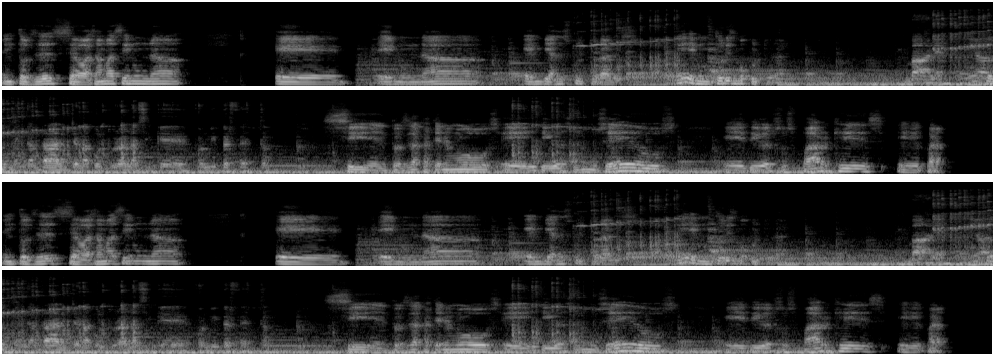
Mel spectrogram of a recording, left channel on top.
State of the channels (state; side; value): normal; both; correlation 0.58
